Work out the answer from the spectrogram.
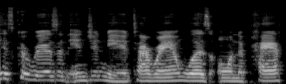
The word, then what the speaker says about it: Tiran: Tyran, am I saying it correctly? Good evening. Good evening. Hey, how you doing? Dr. You are Tyran.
